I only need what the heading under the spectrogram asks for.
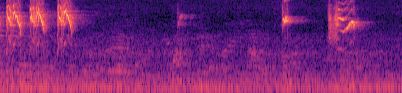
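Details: Black-capped white-eye singing lively: three quick bursts of very high, squeaky twittering notes at the start, then two shorter high chirps later over faint low background hum.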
